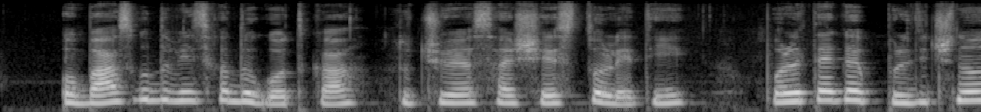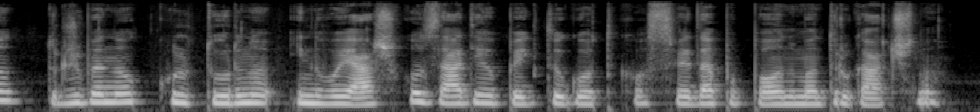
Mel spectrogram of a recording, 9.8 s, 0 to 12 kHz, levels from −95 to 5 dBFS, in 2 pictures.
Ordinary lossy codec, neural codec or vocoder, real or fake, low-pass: none; none; real; 10.8 kHz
